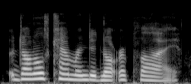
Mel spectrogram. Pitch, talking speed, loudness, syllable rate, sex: 215 Hz, 155 wpm, -15 LUFS, 5.6 syllables/s, female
